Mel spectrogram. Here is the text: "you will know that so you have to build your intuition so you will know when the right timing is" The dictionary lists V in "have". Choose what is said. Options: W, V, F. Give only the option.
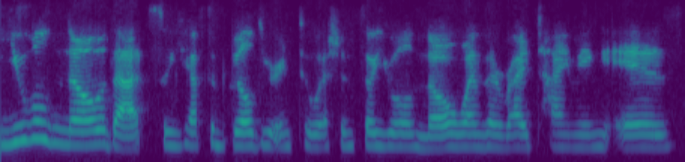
F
